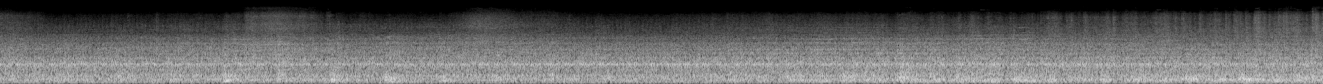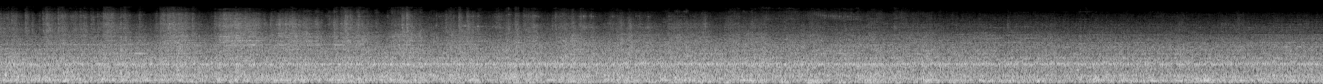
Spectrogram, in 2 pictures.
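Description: Freight cars of a long mixed train (flatcars and tank cars) rolling past on steel rails: a steady rumble of wheels with clickety-clack over the rail joints, busiest about midway, and a faint steady ringing tone underneath.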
